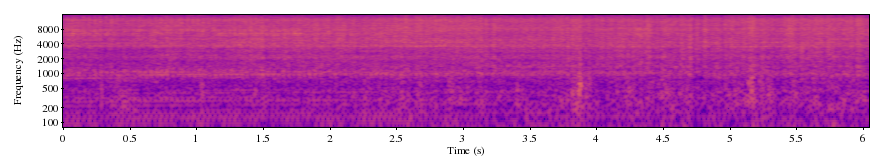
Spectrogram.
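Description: A 2020 Harley-Davidson Sport Glide motorcycle rumbles steadily while being ridden, a continuous low engine drone mixed with road and wind noise, loud and close with no break.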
